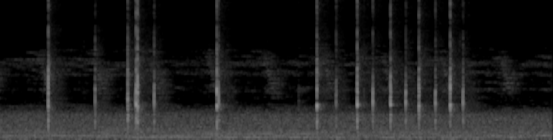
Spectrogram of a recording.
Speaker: when you touch the activation lead you should hear an audible click from the solenoid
